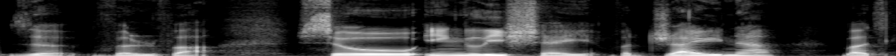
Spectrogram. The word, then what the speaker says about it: vagin: So, English a vagina. But how do you pronounce it in French correctly?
